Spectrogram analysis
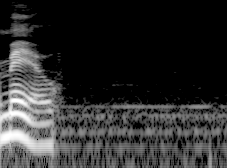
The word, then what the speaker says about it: Mayo: company pronounced my or Mayo much like the condiment Quran han han is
